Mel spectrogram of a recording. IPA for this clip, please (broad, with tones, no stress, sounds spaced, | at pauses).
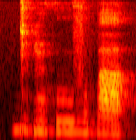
ɡ i˦˨ ɓ ũ˨ h uː˨ v ʊ˨ b a˨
